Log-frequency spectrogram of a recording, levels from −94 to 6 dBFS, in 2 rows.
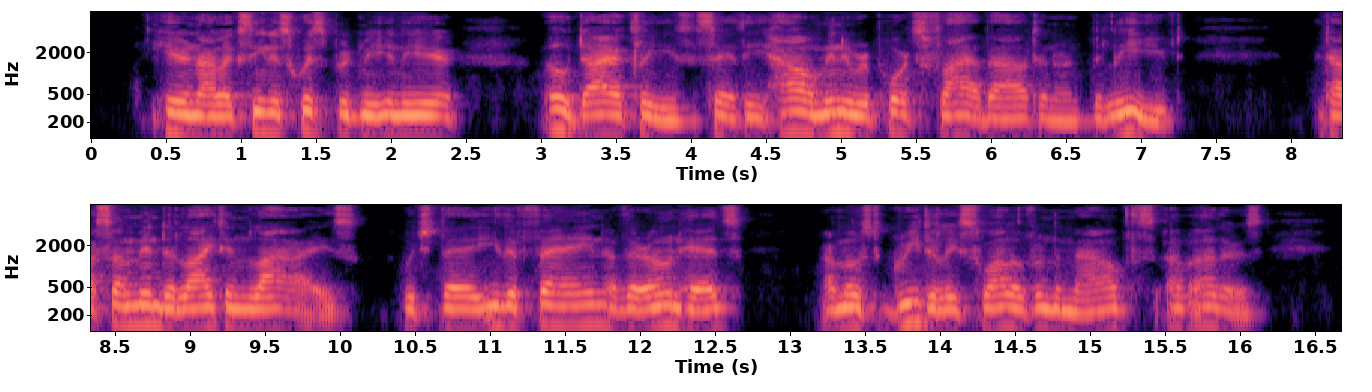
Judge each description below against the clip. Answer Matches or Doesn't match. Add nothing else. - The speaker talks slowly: Doesn't match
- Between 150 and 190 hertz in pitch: Doesn't match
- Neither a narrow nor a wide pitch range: Doesn't match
